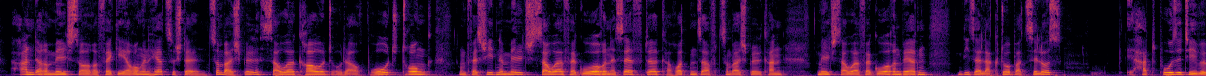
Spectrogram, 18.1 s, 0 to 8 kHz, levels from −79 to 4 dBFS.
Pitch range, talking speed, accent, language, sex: 140-175 Hz, 85 wpm, German, German, male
